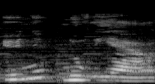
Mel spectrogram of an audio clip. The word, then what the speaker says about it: ouvrière: une ouvrière，这样连诵，un ouvrier，une ouvrière，好吗？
